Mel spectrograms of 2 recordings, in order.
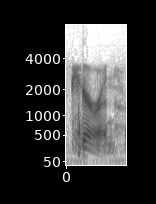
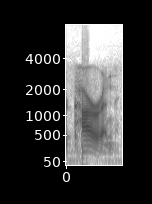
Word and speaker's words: Karen: They speak a language called, and you can pronounce this a lot of different ways, Karen or Karen, like the woman's name, K-A-R-E-N.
